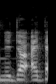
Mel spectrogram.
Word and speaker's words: Cnidaria: Is it Cnidaria? C-N-I-D-A-R-I-A. – Wait, was it? – C-N-I-D... A-R-I-A. – No. I got some, look, I got some Latin lined up that I'm just gonna... – Nidaria? – Yes, Nidaria. That sounds right? Nidaria? – Okay, alright. Jellyfish are also members of the phylum Nidaria. We think that's how it's pronounced.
